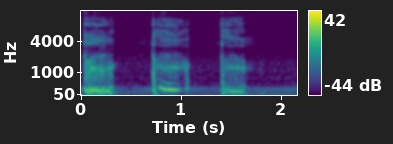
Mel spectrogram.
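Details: Cough that is getting better: three short, voiced, somewhat throaty coughs in quick succession.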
